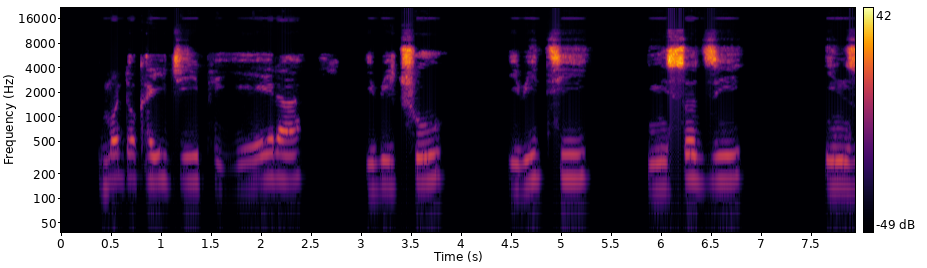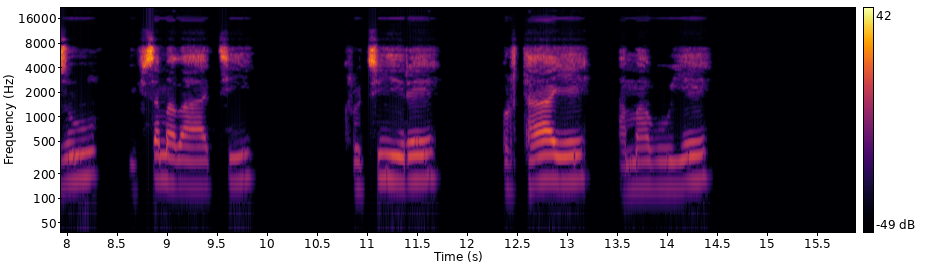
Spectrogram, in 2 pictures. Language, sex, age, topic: Rundi, male, 25-35, education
